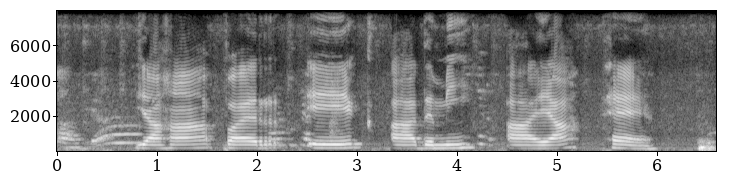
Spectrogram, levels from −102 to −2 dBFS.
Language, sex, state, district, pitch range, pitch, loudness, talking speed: Hindi, female, Haryana, Jhajjar, 190-220 Hz, 195 Hz, -15 LUFS, 55 wpm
